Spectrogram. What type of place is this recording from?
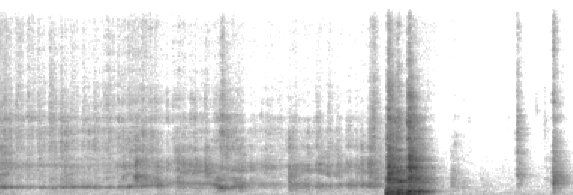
restroom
